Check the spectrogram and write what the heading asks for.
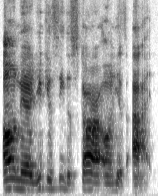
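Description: With a mid-range voice and moderate pace, a middle-aged author and host chats casually over a video call from a room at home. He's animated, gestures while talking, and laughs often into his headset.

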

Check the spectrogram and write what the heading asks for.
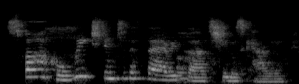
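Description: A woman in her thirties with a mid-range voice reads a children's storybook aloud, expressive and deliberate. She's in a small indoor playroom, recorded by a camera mic about a metre away, giving a roomy, distant sound with faint background noise.

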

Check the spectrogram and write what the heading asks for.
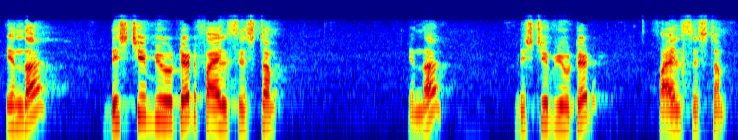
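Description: A man teaching a computer class, speaking slowly, repeating phrases and asking himself questions before answering them, in a classroom. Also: on the high side, fairly bright tone. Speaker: computer course instructor. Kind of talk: classroom lecture. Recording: dull lo-fi recording in a reverberant room.

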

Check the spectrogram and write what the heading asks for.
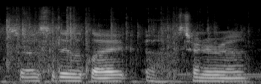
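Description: A woman in her thirties chatting casually to camera in an unhurried, rambling way, as an artist showing her handmade crafts. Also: low voice, little pitch movement. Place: small cluttered room indoors. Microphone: device mic at arm's length. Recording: noisy home webcam recording.

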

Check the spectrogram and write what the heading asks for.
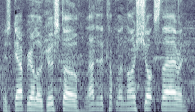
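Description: A man's voice: fairly high pitch, steady tone, a little fast, darkish tone. A man giving live play-by-play commentary on a fight. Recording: crowd and venue noise behind. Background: arena crowd.

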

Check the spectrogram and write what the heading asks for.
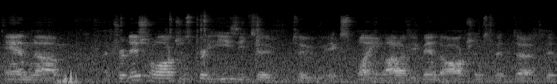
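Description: Speaking fast in a lowish voice, this middle-aged auction company owner delivers a steady, businesslike explanation at an indoor press event. The audio is distant and roomy, picked up from afar, and a loud air-conditioning hum runs underneath.

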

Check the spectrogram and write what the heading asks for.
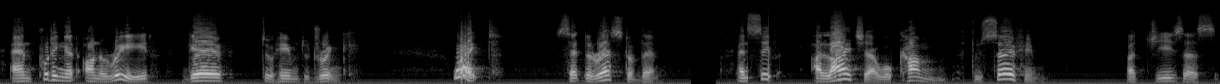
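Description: A man giving a liturgical Gospel reading at Mass in a church, in a slow, measured, solemn way. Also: fairly high pitch.

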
